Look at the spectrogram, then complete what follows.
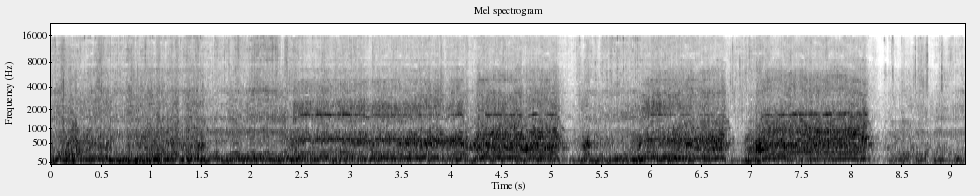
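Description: Stihl FS 220 two-stroke brushcutter running hard, with a thin high whine over the engine note; the sound dips briefly three times in the second half.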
